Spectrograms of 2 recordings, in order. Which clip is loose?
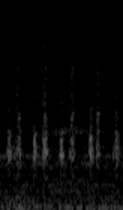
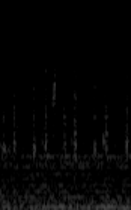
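The first.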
